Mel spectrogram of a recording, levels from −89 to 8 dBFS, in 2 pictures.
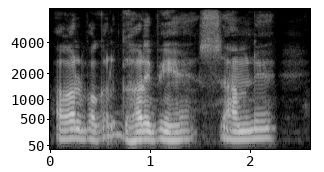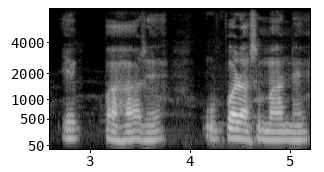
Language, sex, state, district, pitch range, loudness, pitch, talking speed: Hindi, male, Bihar, Patna, 130-150 Hz, -21 LUFS, 135 Hz, 140 wpm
